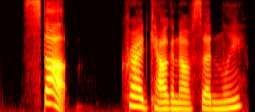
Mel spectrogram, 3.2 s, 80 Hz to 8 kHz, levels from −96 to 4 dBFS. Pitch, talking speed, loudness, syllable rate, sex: 205 Hz, 75 wpm, -19 LUFS, 4.3 syllables/s, female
